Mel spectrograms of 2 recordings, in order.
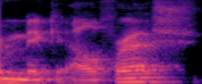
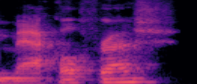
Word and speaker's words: McElfresh: Glenn Arthur McElfresh, but uh, depending on who you talk to at our Thanksgiving dinners, it may be McElfresh.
